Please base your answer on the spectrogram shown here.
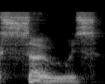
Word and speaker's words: sew: SEW, we say it like sews.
